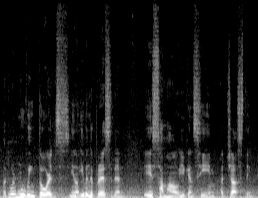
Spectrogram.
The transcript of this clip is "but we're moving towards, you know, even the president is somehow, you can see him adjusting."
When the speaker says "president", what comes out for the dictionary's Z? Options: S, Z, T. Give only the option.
S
